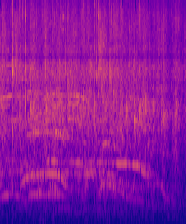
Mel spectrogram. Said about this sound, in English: That applause should be for me that she even accepted me, the amazing woman.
